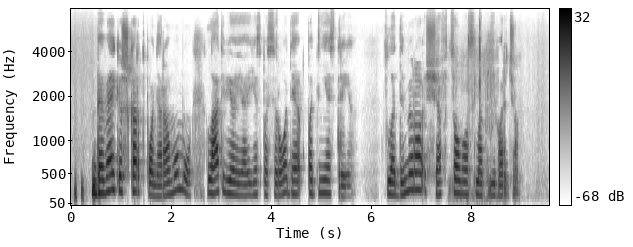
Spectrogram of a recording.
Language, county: Lithuanian, Kaunas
